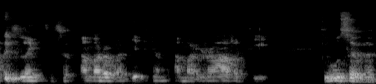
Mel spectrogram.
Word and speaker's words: Amaravati: name of the place, please never say Amaravati. It will cause me enormous dukkha to hear this. It's Amaravati. Amaravati. Even some of the monks there horrified me by mispronouncing the name of their own monastery.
